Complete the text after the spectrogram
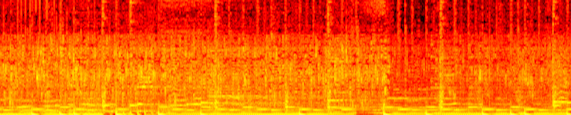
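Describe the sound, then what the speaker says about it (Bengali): Eggplant pieces frying in hot oil with poppy seed paste, a loud, steady sizzle with crackling pops and occasional scraping stirs throughout, no voices. "টুকরো করে কেটে রাখা বেগুন দিয়ে দিলাম"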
